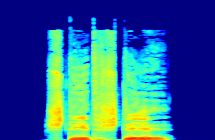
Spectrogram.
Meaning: inflection of stillstehen: 1. third-person singular present 2. second-person plural present 3. plural imperative
- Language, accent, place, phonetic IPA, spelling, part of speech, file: German, Germany, Berlin, [ˌʃteːt ˈʃtɪl], steht still, verb, De-steht still.ogg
